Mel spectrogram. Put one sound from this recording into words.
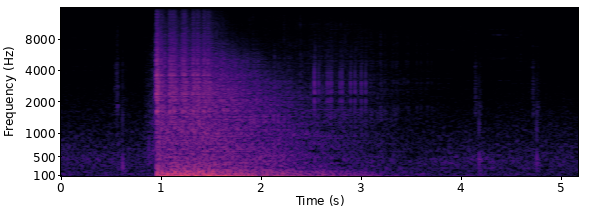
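A game weapon fires with a loud booming blast that slowly fades.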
